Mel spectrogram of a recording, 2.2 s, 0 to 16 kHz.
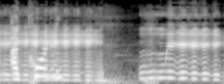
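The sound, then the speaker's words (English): Two loud sheep bleats, separated by a brief pause. Each is a long, wavering, nasal cry. “In the south of France, one afternoon, a couple of girls were in the meadow watching over some sheep when they spotted an odd-looking 13-year-old boy.”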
